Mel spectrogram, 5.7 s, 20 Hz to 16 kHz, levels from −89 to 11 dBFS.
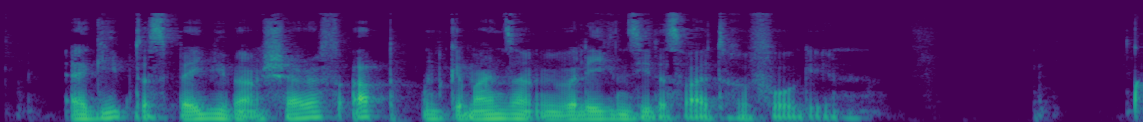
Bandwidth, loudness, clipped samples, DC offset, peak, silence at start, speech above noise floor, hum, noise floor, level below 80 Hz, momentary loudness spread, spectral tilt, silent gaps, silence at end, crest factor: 11.5 kHz; -26 LUFS; under 0.1%; under 0.1%; -6 dBFS; 0.35 s; 59 dB; none; -84 dBFS; -40 dBFS; 10 LU; -7 dB/octave; none; 0 s; 22 dB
